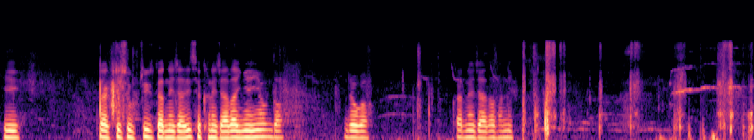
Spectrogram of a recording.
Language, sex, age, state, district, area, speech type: Dogri, male, 18-30, Jammu and Kashmir, Samba, rural, spontaneous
